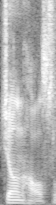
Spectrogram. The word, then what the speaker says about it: Gyllenhaal: The best one is Jake Gyllenhaal's last name is not pronounced that way. – Oh, really? – Yeah. It's pronounced, because I think it's like Swedish or Danish. – Yeah. – So it's got that very, Gyllenhaal. That's how you're supposed to pronounce it.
